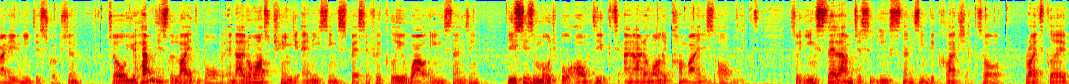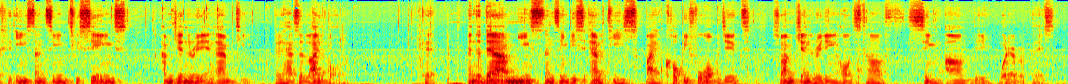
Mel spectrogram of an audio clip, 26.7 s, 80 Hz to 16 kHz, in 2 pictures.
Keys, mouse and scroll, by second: 0.4 click, 1.4 click, 1.8 click, 3.6 click, 7.4 click, 8.2 click, 8.7 click, 9.4 click, 12.3 click, 12.6-14.9 right drag, 14.9 click, 15.5 click, 16.1 click, 16.8-24.9 middle drag, 24.9 click.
